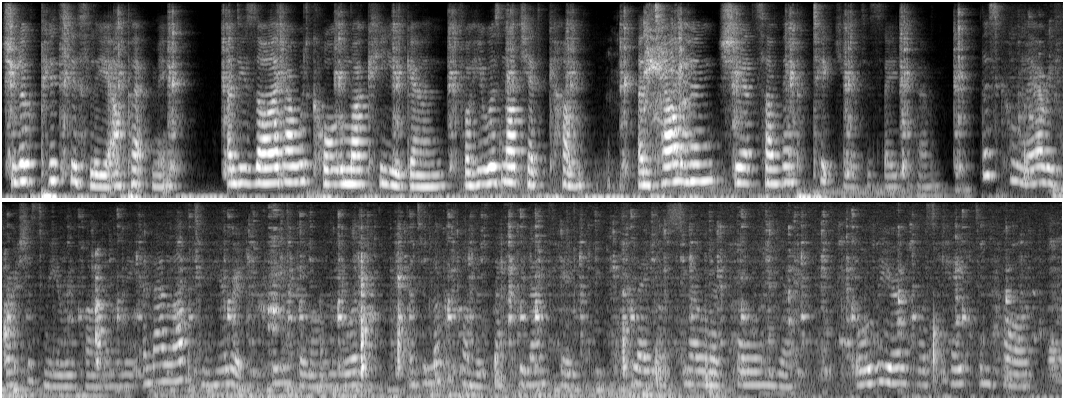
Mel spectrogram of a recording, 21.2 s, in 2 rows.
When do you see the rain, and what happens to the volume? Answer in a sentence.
You can't hear the rain here.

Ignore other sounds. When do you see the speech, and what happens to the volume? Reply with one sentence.
The speech can be heard from 0.0 to 18.6 s, getting quieter; and briefly from 19.1 to 21.1 s.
